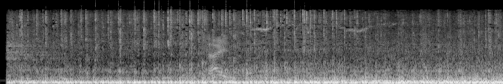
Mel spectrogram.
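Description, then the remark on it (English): A drag racing car engine roars loudly and continuously, a deep thundering rumble with a harsh, noisy edge, while a voice briefly speaks over it. “Listen to the thunder.”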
